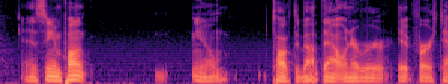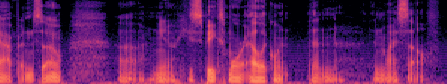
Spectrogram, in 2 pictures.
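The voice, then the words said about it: Tired, worn-out voice. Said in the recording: “Sorry, my voice is getting a little tired.”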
